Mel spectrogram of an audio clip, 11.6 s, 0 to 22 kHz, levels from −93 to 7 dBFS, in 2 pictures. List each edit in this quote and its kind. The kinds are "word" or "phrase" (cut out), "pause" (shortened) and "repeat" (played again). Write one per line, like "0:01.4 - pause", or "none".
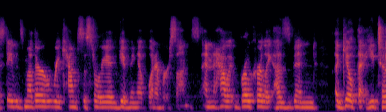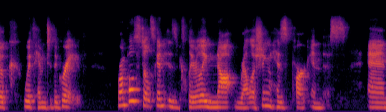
0:08.5 - word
